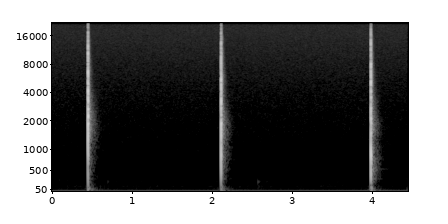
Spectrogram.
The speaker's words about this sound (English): I record from a home-built broadcast-ready studio with an Audio-Technica AT2035 microphone and a Scarlett Focusrite 2i2 third-generation audio interface. And now, here are some claps.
